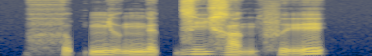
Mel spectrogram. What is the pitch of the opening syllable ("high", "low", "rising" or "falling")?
low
